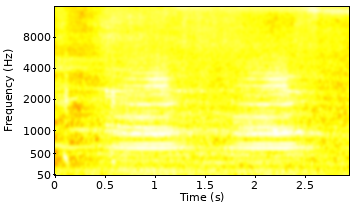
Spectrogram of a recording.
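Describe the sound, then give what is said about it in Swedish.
An X2000 high-speed train rushes past, its steady rumble carrying two long, sustained horn blasts one after the other. No voices. “Ljudet ja. av X2000 som du bara ser sista vagnen av nu.”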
